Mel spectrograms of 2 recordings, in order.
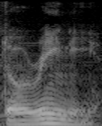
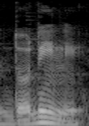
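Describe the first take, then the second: First: The middle consonant is an English R. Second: The middle consonant is a tapped R. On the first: "the English R is not used" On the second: "or tapped R"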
